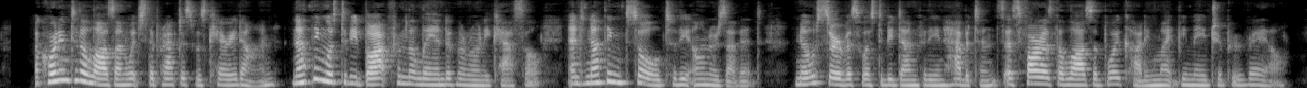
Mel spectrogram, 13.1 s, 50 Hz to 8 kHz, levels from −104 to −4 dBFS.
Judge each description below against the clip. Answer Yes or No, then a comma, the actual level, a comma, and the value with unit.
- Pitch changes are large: No, average, 3.3 semitones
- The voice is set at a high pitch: No, medium, 180 Hz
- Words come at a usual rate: No, fast, 235 wpm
